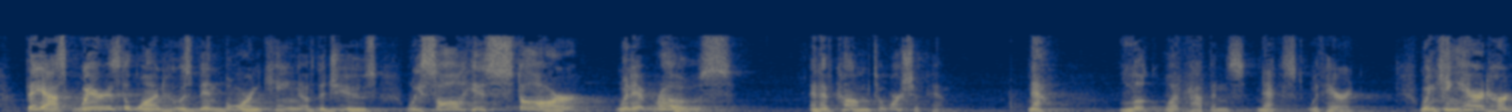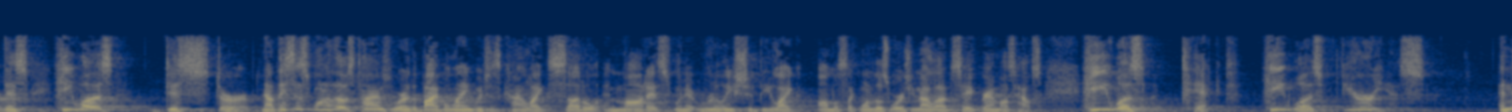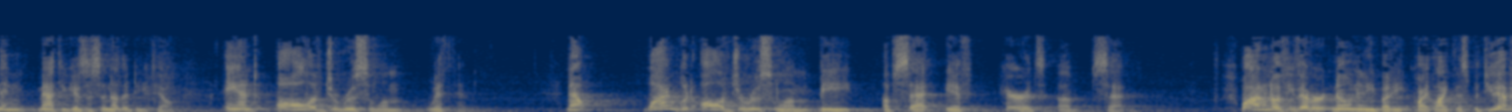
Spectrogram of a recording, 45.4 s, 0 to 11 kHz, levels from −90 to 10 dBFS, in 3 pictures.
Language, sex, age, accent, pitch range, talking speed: English, male, 40-59, American, 125-180 Hz, 165 wpm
